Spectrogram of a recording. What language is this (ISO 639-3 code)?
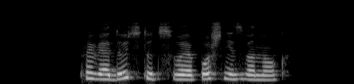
bel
